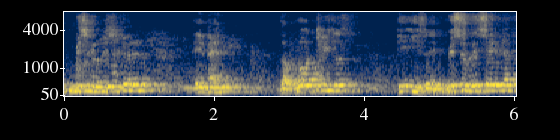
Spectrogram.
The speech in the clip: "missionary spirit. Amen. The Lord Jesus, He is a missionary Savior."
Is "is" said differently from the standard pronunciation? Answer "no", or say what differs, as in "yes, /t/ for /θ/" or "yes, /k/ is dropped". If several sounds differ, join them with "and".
no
